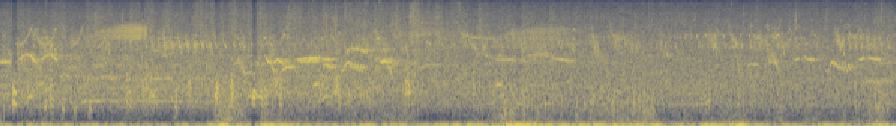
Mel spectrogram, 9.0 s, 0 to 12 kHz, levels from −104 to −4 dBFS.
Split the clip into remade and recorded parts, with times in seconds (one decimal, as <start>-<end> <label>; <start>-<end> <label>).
0.0-9.0 recorded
